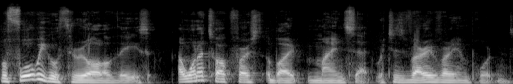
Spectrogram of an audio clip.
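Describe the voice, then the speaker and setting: A man with a fairly low pitch and a dark, mellow tone talks at a fairly quick pace with ordinary pitch variation. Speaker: English teacher. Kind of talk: lecture.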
